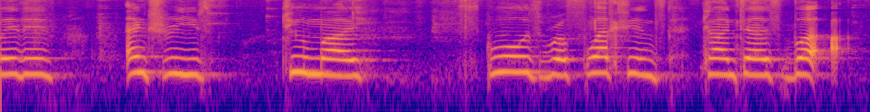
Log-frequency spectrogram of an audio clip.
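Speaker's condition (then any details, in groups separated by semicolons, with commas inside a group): Cerebral palsy; left hand and left side affected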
